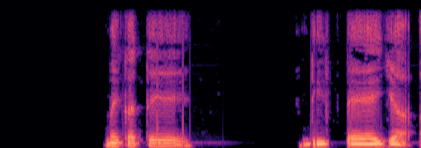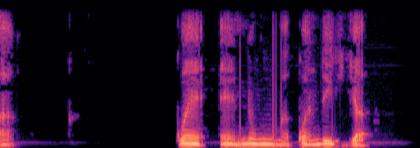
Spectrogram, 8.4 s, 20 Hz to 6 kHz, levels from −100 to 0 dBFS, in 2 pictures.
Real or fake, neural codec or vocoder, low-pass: real; none; 5.4 kHz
